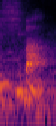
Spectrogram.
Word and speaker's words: 시바: 그다음에 파괴의 신은 이제 시바. 발음을 세게 하시면 안 돼요.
